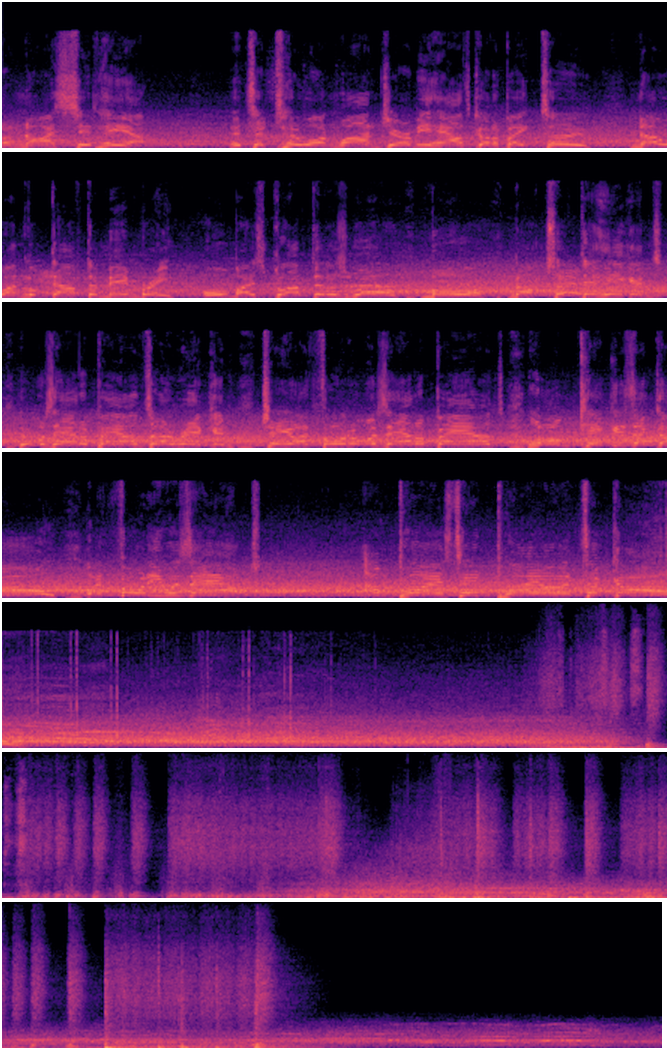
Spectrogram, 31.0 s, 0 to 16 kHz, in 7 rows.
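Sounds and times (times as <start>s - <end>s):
stadium crowd roaring: 0.0s - 22.0s, 24.2s - 31.0s
music with heavy bass and drums: 21.4s - 28.8s.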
